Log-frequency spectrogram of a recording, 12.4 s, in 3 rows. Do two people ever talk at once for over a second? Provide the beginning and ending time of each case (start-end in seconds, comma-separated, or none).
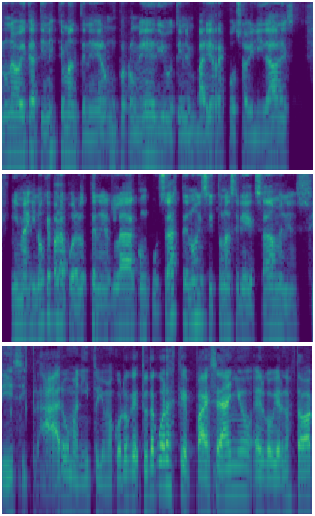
none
